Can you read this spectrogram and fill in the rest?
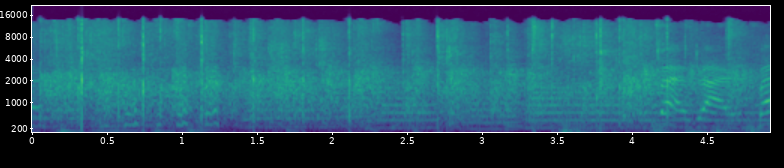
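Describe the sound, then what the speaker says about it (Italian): Steady, full applause from a television quiz show studio audience, many hands clapping loudly and continuously for several seconds, with faint music and voices mixed underneath. "Con l'applauso però"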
